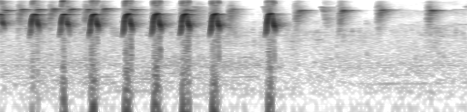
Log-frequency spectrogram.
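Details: Cungkok song for tutoring songbirds: a series of sharp, slurred high notes about three per second, fading into softer, thin whistled notes toward the end.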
